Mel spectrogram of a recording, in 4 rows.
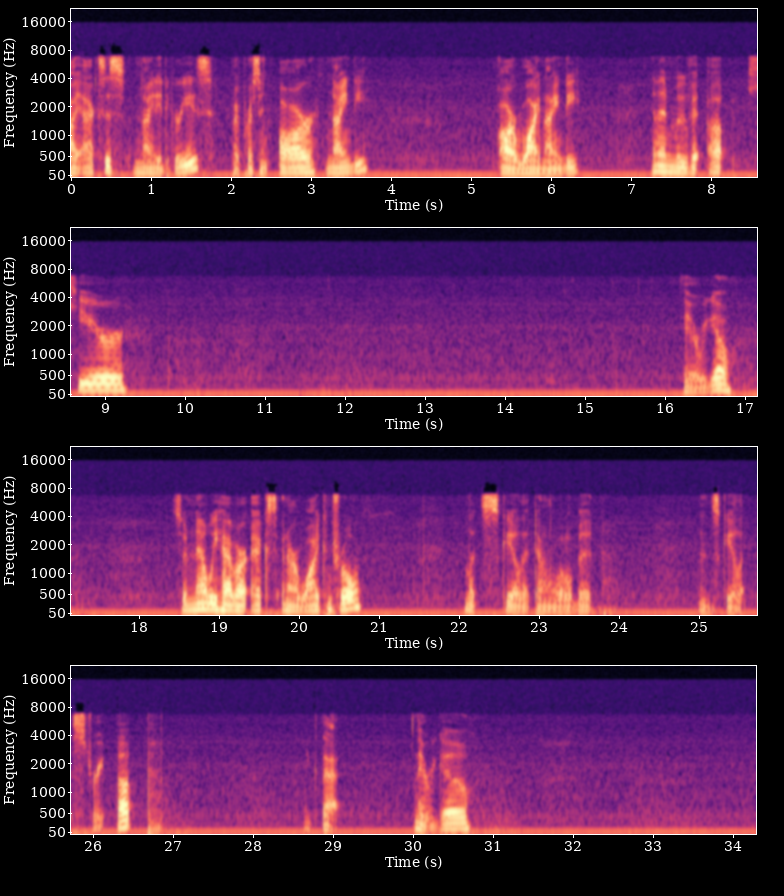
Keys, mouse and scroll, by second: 2.9-6.1 middle drag, 7.1 g, 11.7 s, 14.1 s, 14.9 g, 18.0 middle click, 18.4-18.9 scroll down 2, 18.9-19.6 middle drag, 19.6-20.9 scroll up 2, 20.9 s, 23.1-24.3 middle drag, 24.3-24.8 scroll down 2, 24.8 s, 27.7-28.7 middle drag, 28.7-29.1 scroll down 1, 29.1-30.1 shift+middle drag, 30.1-30.8 scroll up 1, 30.8 Tab, 31.4 middle click, 31.8-32.8 scroll up 2, 32.8 click, 33.8 shift+click.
